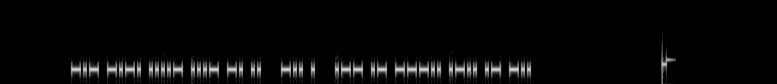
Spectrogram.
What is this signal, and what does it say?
Morse code, heard as a keyed tone, about 40 wpm, 700 Hz. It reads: KC4VNI DE WA8LAD
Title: USA Callsign DE Callsign 40wpm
